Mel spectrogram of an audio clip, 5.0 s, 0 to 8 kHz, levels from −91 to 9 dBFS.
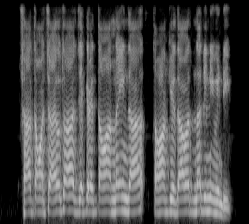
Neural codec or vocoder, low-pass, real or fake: codec, 16 kHz, 8 kbps, FunCodec, trained on LibriTTS, 25 frames a second; 7.2 kHz; fake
